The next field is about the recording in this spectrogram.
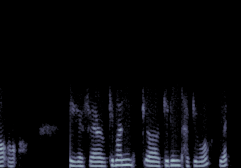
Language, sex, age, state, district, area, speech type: Assamese, female, 18-30, Assam, Dibrugarh, urban, conversation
